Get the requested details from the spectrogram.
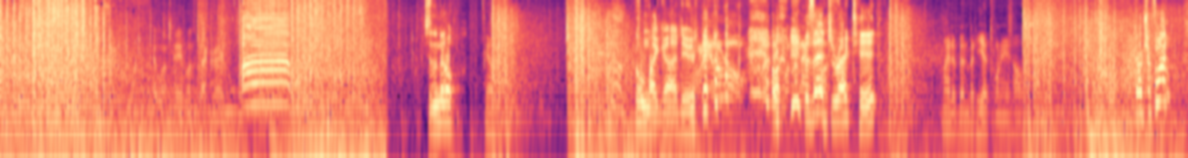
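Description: Gunshots fire in bursts.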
